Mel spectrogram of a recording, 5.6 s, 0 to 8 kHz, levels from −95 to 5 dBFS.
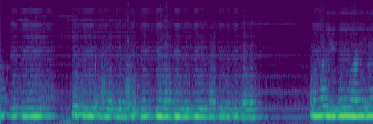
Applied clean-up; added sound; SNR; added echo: neural separator model SepFormer DNS4.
